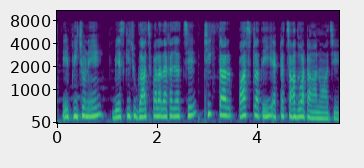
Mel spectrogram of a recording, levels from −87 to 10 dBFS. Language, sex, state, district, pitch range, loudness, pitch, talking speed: Bengali, female, West Bengal, Malda, 210-235 Hz, -22 LUFS, 225 Hz, 150 wpm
